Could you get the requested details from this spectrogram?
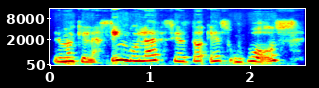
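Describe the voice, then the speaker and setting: A woman teacher with a Chilean Spanish accent, giving a bilingual English lesson, drawing out the English examples slowly and explaining quickly in Spanish. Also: high voice, gravelly, dark tone, dull audio. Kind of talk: bilingual online class.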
